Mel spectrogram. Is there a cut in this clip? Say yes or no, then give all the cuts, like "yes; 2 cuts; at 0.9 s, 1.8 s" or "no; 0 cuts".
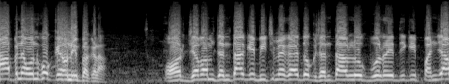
yes; 1 cut; at 1.4 s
